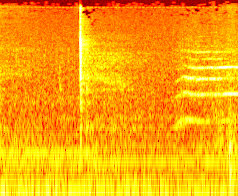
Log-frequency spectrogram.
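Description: A cat meowing faintly near the end, after a single sharp click about a second in.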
